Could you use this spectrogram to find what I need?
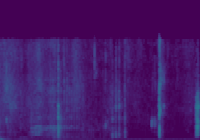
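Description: A small dog licks its paw.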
